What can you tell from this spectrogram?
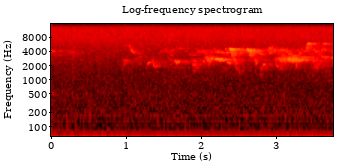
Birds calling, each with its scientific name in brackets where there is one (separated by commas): Red-billed Leiothrix (Leiothrix lutea)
